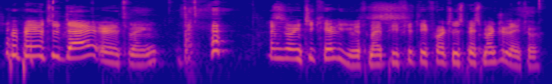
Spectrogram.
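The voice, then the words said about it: Imitates a cartoon Martian's voice. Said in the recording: “Only guy I know who does that impression. ... Are you doing the Martian from a Space Jam? ... From Looney Tunes.”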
